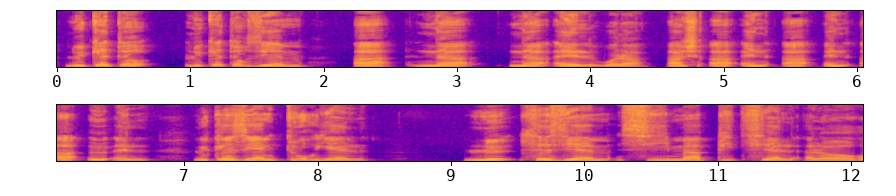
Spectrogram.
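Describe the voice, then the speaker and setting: Slow woman reading aloud, dark voice. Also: medium pitch. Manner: slow, spells out names letter by letter, comments as she goes. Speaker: reader of a religious text. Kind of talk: casual reading aloud with asides.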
